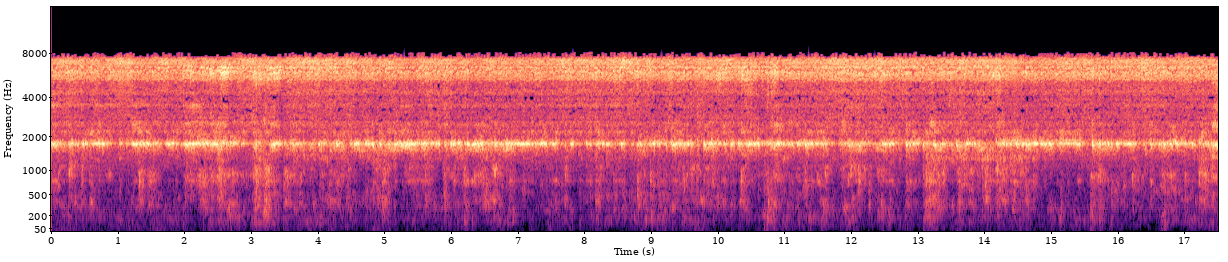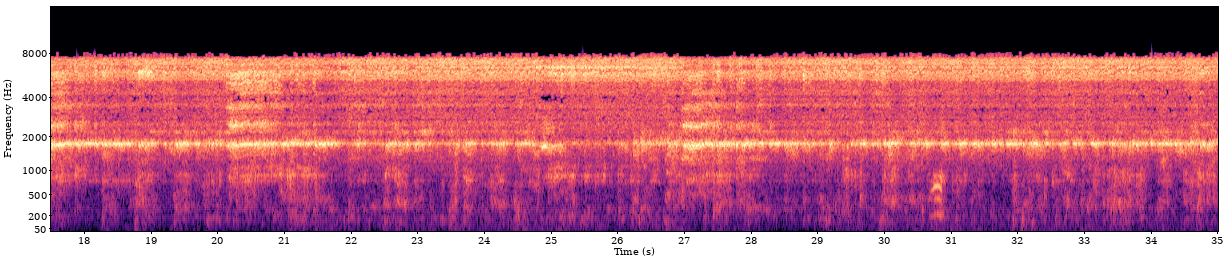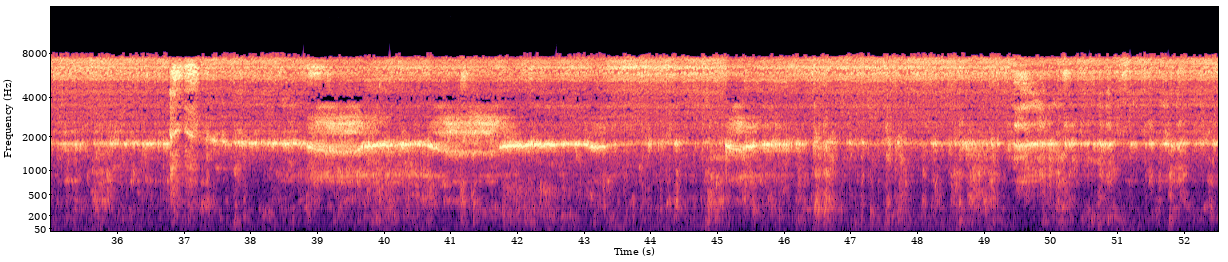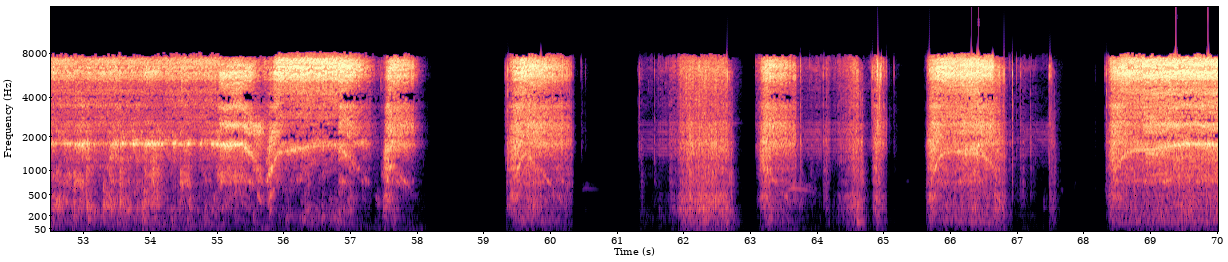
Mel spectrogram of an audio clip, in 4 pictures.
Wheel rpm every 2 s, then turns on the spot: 230, 230, 230, 230, 230, 230, 230, 230, 230, 230, 230, 230, 230, 230, 230, 230, 230, 230, 250, 230, 220, 230, 230, 240, 230, 230, 230, 200, 110, 20, 10, 10, 30, 70, 120.
66-68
